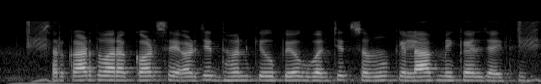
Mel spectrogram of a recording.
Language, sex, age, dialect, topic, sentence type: Magahi, male, 18-24, Western, banking, statement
